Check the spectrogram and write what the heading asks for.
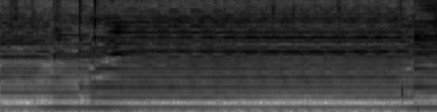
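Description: Electric hair clippers with a number one guard, blade lever open, running with a steady hum while being worked up the side of the head.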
